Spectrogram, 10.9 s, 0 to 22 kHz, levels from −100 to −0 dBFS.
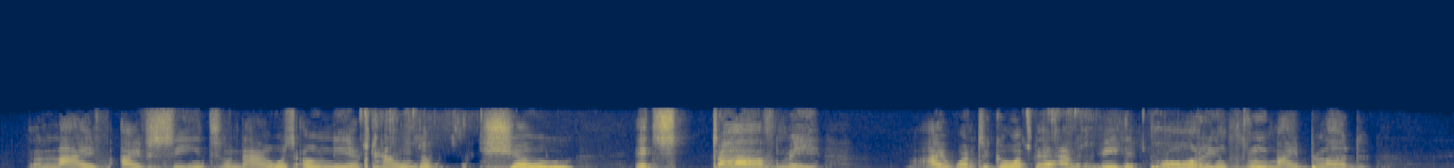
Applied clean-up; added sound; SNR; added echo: neural mask model Resemble Enhance denoiser.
